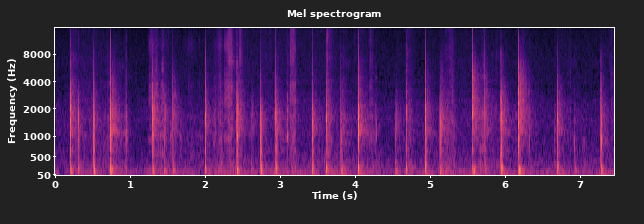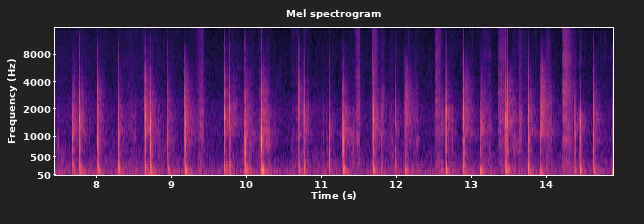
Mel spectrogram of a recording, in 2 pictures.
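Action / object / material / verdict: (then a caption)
tap / corrugated cardboard box / cardboard / none. Long acrylic nails tap and scratch across the top of a large, flat, hollow brown corrugated cardboard box lying on fabric. The result is a rapid, uneven stream of about 60 short, dry taps with hollow low thumps and bright clicky edges, mixed with soft scratchy rustles between them.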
